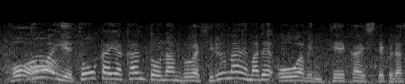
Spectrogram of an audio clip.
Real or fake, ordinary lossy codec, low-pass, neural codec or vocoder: real; Opus, 24 kbps; 7.2 kHz; none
